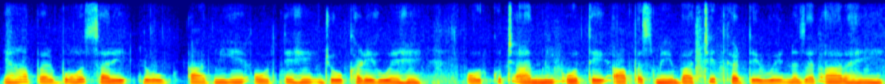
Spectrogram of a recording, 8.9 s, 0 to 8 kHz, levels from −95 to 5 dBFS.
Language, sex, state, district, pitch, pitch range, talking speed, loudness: Hindi, female, Rajasthan, Jaipur, 215 Hz, 210-225 Hz, 175 wpm, -17 LUFS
